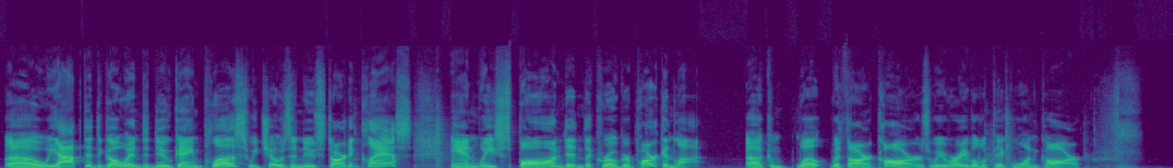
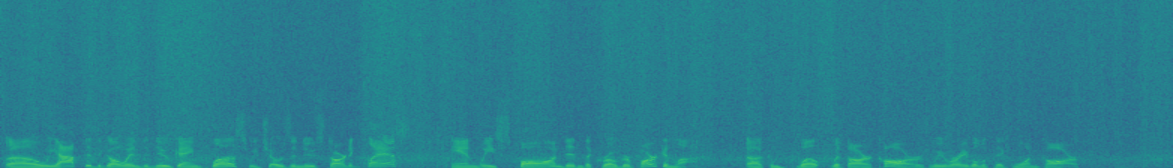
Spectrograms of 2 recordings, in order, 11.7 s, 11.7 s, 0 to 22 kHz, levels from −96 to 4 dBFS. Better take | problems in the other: first | hiss; loud; throughout; 2 dB below the speech

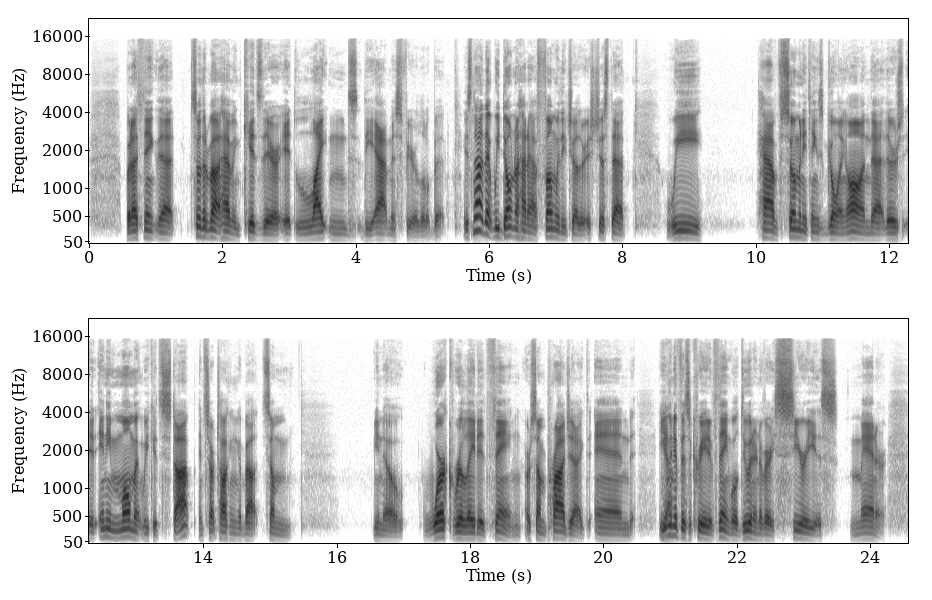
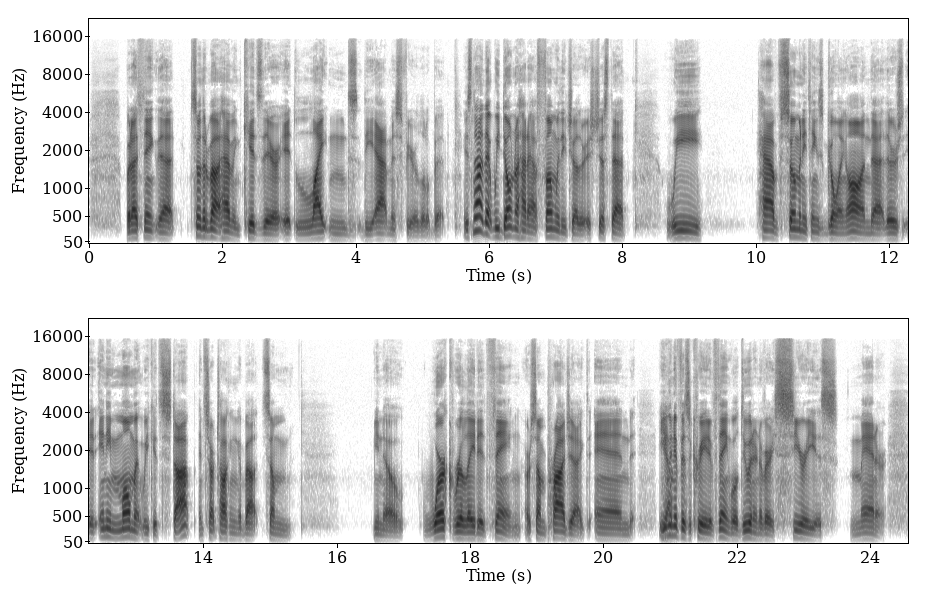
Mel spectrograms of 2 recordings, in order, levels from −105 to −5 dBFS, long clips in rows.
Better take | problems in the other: neither | thin; somewhat; fading below 350 Hz; the same in both

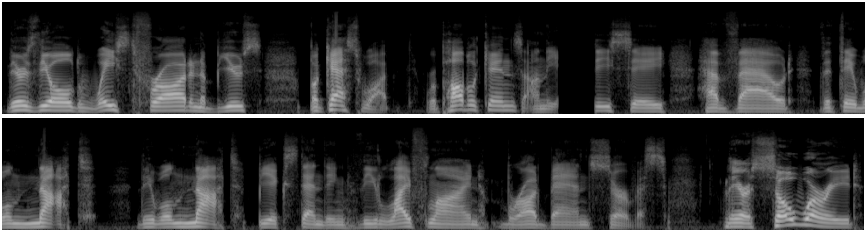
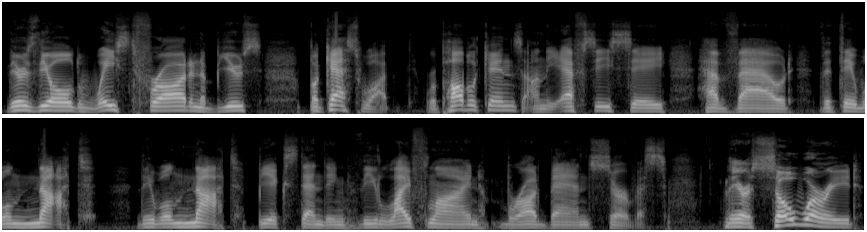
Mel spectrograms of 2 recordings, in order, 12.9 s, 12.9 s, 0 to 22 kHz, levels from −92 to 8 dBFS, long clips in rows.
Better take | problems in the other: second | audio cutting out; at 4 s

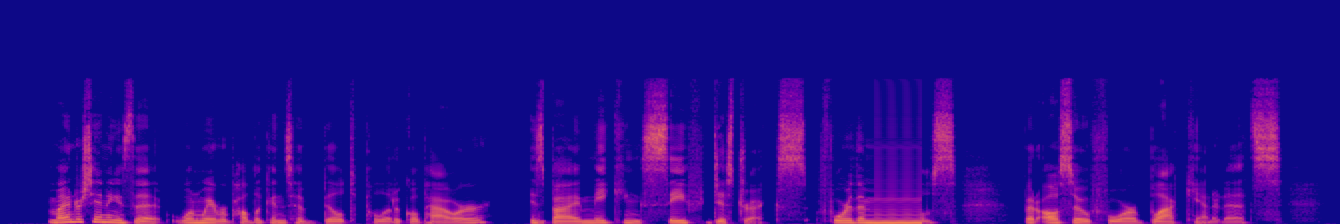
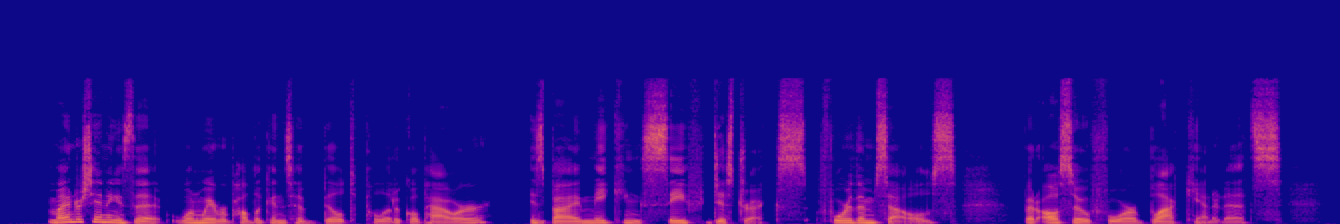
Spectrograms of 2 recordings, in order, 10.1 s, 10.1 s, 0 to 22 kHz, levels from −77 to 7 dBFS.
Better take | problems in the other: second | audio freezing; at 6.5 s

